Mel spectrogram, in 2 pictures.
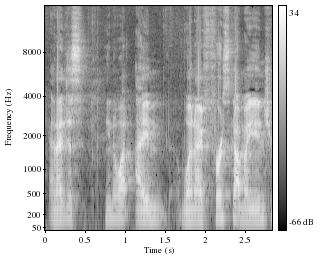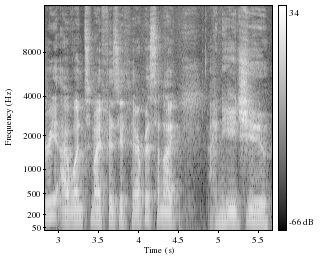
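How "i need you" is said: low, measured retold request; retold earnest plea. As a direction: lower your voice, plead slightly mock-seriously. Retells plea to his physiotherapist.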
